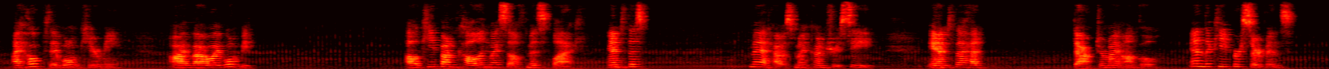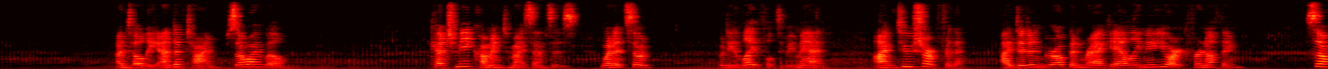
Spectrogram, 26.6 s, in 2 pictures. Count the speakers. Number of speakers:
one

